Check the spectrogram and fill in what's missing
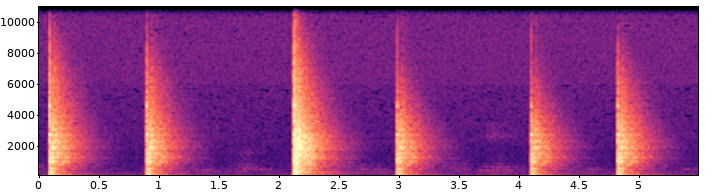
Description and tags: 20070128.toc.toc
bangs produced by a wooden cabinet door
bang, door, percussion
